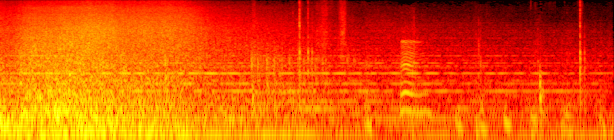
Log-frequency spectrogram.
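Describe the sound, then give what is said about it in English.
Ocean waves slap and wash against the bow of John Newton's slave ship, a loud surging rush at first that settles into a steady lapping swash, with faint creaks and tones underneath. “Doubts and questions nagged at him like the waves that slapped at the bow of his ship.”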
